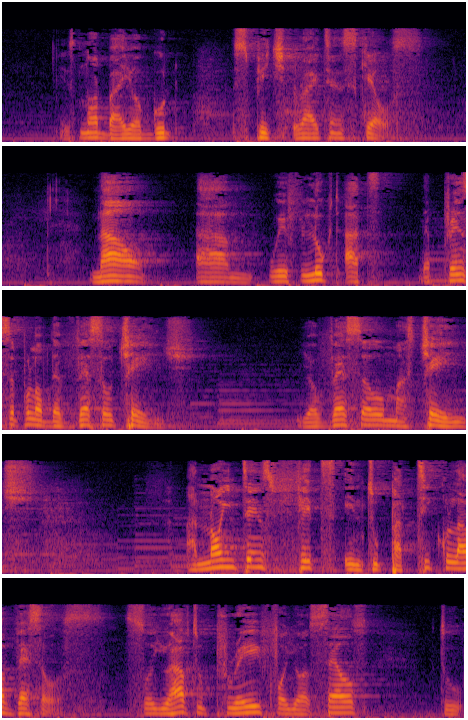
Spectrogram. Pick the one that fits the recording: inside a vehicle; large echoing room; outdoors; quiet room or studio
large echoing room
